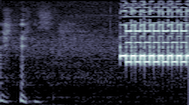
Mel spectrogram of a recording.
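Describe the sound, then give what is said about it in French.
A telephone bell rings, a bright, continuous trilling ring that starts suddenly partway through and holds steady to the end. It follows a couple of short, low thumps and a quiet gap. “Oui, ça sonne.”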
